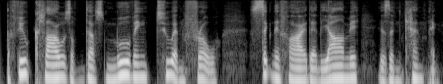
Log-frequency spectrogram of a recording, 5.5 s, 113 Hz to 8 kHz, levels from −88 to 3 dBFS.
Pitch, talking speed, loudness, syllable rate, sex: 140 Hz, 160 wpm, -18 LUFS, 4.5 syllables/s, male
